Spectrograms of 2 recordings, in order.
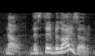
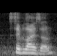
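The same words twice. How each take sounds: First: Said in the usual way. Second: Teacher repeats stabilizer with a rising end; repeated term. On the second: Shown as a demonstration. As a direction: give stabilizer again, lifting at the end.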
